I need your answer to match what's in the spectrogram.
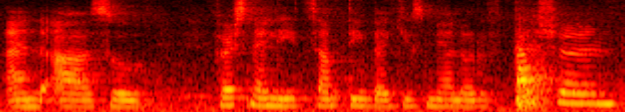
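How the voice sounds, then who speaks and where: A woman from Rwanda, an economist and analyst, speaking briskly in a group interview. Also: lowish voice, heavy background noise.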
